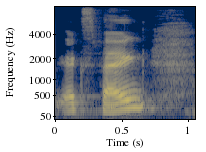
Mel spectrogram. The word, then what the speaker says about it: Xpeng: Xpeng.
